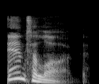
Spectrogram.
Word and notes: antilog: British English

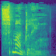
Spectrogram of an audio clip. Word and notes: smuggling: British English

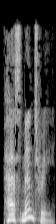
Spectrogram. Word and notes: passementerie: British English

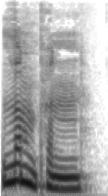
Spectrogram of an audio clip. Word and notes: lumpen: British English

